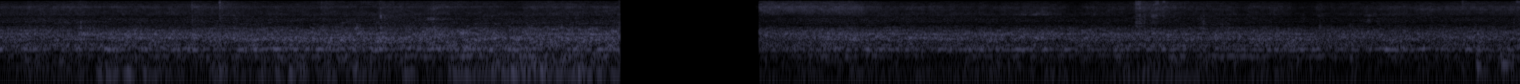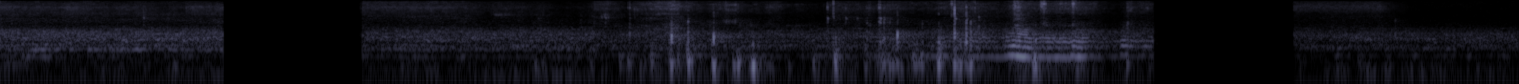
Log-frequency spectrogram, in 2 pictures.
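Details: Asian honey bee (Apis cerana) colony being moved from a hollow log, combs already removed while the queen stays hidden in crevices of the wood; a steady, dense buzzing hum with short breaks, then clattering knocks and scraping near the end.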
